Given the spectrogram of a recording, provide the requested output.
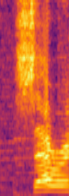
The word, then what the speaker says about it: Sarin: Sarin is pronounced differently to Serena.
